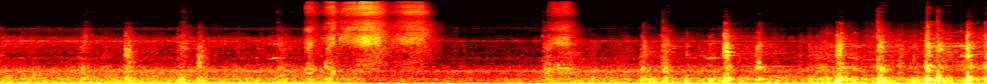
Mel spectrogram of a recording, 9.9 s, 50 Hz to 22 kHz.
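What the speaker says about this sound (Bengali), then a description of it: "দ্রুতযান এক্সপ্রেস আক্কিলপুর রেল স্টেশন 1 নম্বর লাইন থেকে ছেড়ে যাচ্ছে" Drutojan Express pulls away from Akkelpur railway station in Bangladesh with a steady low engine drone, rolling wheel clatter and brief bursts of hiss, loud and close throughout.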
